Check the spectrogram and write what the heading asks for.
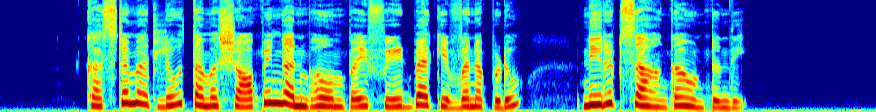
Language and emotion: Telugu, sad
